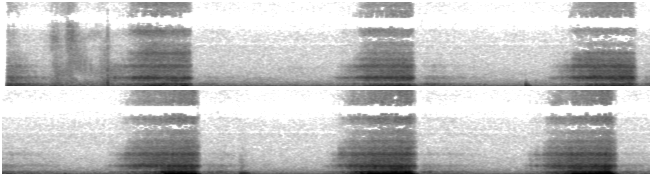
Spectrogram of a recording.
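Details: A giant Alaskan Malamute snores very loudly while sleeping, with deep rasping breaths about every three seconds that grow louder.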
